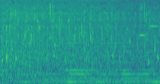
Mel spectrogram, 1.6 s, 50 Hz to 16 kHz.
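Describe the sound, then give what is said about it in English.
A steady stream of Turkish coffee pours into a china cup at a kitchen table in a home in the hills of Glendale, California, in April 2001. A continuous splashing trickle with a faint rising ring as it fills, no voices present. “sits at his kitchen table and pours a long stream of Turkish coffee into a china cup.”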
